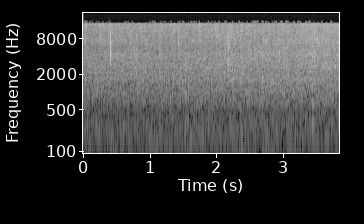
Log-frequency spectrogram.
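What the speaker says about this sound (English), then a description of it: "It's raining." Steady rainfall patters down continuously, a dense hiss of drops with occasional closer splats, no voices present.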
